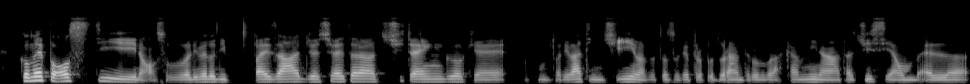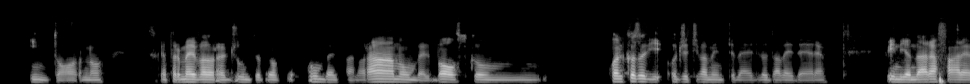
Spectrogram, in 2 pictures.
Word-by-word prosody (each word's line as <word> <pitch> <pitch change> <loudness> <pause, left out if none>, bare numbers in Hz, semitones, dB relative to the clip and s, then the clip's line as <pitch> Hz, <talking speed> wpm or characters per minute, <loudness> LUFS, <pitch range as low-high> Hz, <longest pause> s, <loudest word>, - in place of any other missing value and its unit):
Come 180 +3 +7
posti, 145 -6 +2
no, 110 -2 -3
su - - -10
a 110 0 0
livello 120 +2 +1
di 115 -2 -3 0.2
paesaggio 125 +1 +2
eccetera, 130 +1 +1
ci 170 0 -8
tengo 125 0 0
che 110 -2 -6
appunto 110 0 -16
arrivati 120 +2 -2
in 110 -1 -7
cima, 120 -1 -1
piuttosto 110 +1 -11
che 110 +1 -7
proprio 110 - -10
durante 110 0 -4
proprio 110 -1 -7
quella 110 -2 -7
camminata, 110 -2 -4
ci - - -7
sia 110 -1 -6
un 105 0 -4
bel 105 0 -3 0.3
intorno. 105 -1 -5 0.4
So - - -26
che - - -5
per 115 - 0
me 120 0 +7
il - - +7
valore 115 -1 +5
aggiunto 110 0 -4
è - - -5
proprio 110 0 -5
un 130 -1 -2
bel 110 -2 -3
panorama, 120 +4 +5
un 115 -1 0
bel 95 -2 -5
bosco, 115 -1 +3
mhmm, 105 -1 -7
un 105 - -14 0.7
qualcosa 135 +1 +5
di 120 -3 -1
oggettivamente 115 -3 -5
bello 105 0 -8
da 105 - -7
vedere. 100 0 -8 0.5
Quindi 115 -2 +2
andare 115 +1 +7
a 125 - +6
fare 115 -1 +3
115 Hz, 170 wpm, -24 LUFS, 105-125 Hz, 0.7 s, Come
